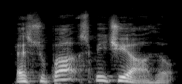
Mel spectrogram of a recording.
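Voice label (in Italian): "spicciato", vocabolario dialettale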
